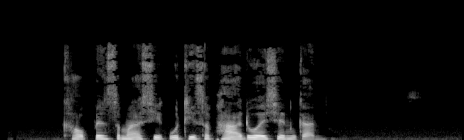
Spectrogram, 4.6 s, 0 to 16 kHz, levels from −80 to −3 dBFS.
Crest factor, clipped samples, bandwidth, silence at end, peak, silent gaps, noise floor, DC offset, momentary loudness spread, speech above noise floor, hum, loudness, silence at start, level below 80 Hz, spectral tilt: 22 dB; under 0.1%; 11.5 kHz; 1.4 s; -2 dBFS; none; -63 dBFS; under 0.1%; 10 LU; 43 dB; none; -21 LUFS; 0.65 s; -60 dBFS; -6.5 dB/octave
